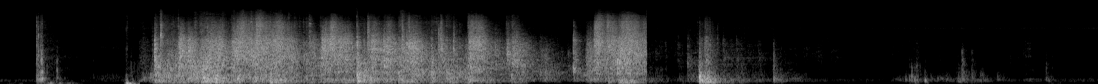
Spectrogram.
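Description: Crumpled aluminum siding sheets crinkling and rattling as they are handled and pulled from a scrap pile, for about five seconds. A single sharp clank follows about seven seconds in, then a few faint knocks near the end.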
